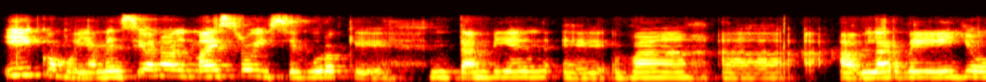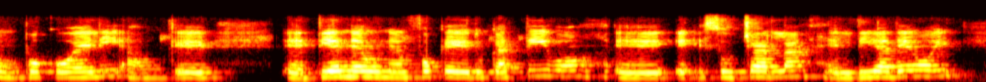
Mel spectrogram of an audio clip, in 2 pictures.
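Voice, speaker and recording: A woman's voice: mid-range voice, fairly even intonation, measured pace, mellow, reverberant, highs cut off. A woman whose first language is Hungarian, giving welcome remarks at a university event in Spanish with many hesitations and self-corrections.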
